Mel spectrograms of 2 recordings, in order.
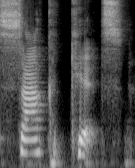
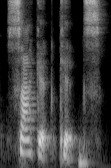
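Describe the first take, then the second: First: It sounds like 'sock' followed by 'kits'. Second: It sounds like 'socket' followed by 'kits'. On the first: The speaker calls it right. "but it's sock kits" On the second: The speaker calls it wrong. "I say socket and then kits"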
